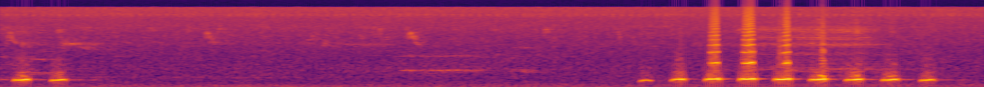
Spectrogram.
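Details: Greater coucal recorded as a calling lure: two deep hoots, a long pause, then a run of nine resonant, low, evenly spaced hoots at about four per second.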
